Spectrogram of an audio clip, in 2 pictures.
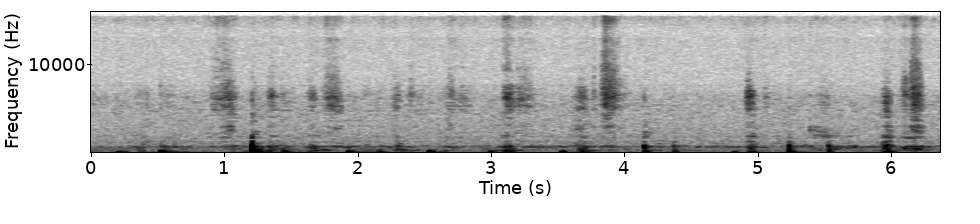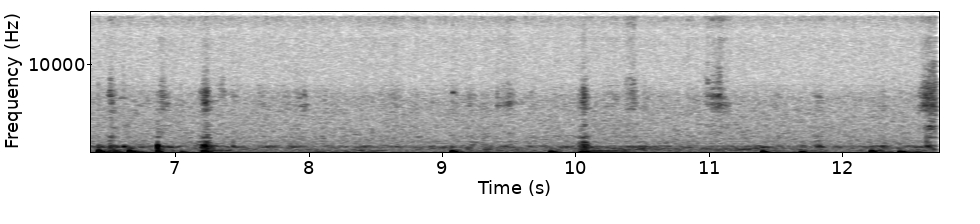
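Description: Pen writing on paper: faint scratches and taps of short strokes, close together for the first seven seconds or so, then sparser after a brief pause.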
